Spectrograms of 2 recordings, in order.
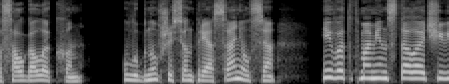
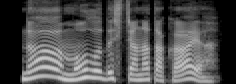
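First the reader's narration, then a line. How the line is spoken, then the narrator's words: Healer's nostalgic sigh. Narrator (Russian): лекарь ностальгически вздохнул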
